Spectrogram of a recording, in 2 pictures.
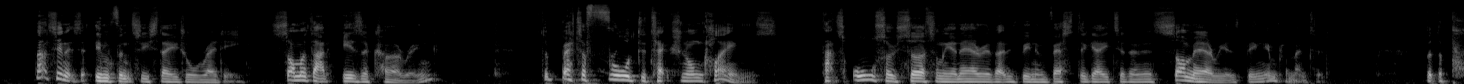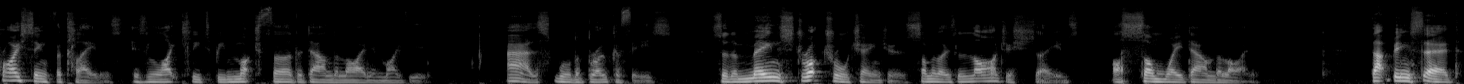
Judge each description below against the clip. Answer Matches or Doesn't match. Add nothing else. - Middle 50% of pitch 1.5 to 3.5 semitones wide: Doesn't match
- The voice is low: Matches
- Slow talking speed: Doesn't match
